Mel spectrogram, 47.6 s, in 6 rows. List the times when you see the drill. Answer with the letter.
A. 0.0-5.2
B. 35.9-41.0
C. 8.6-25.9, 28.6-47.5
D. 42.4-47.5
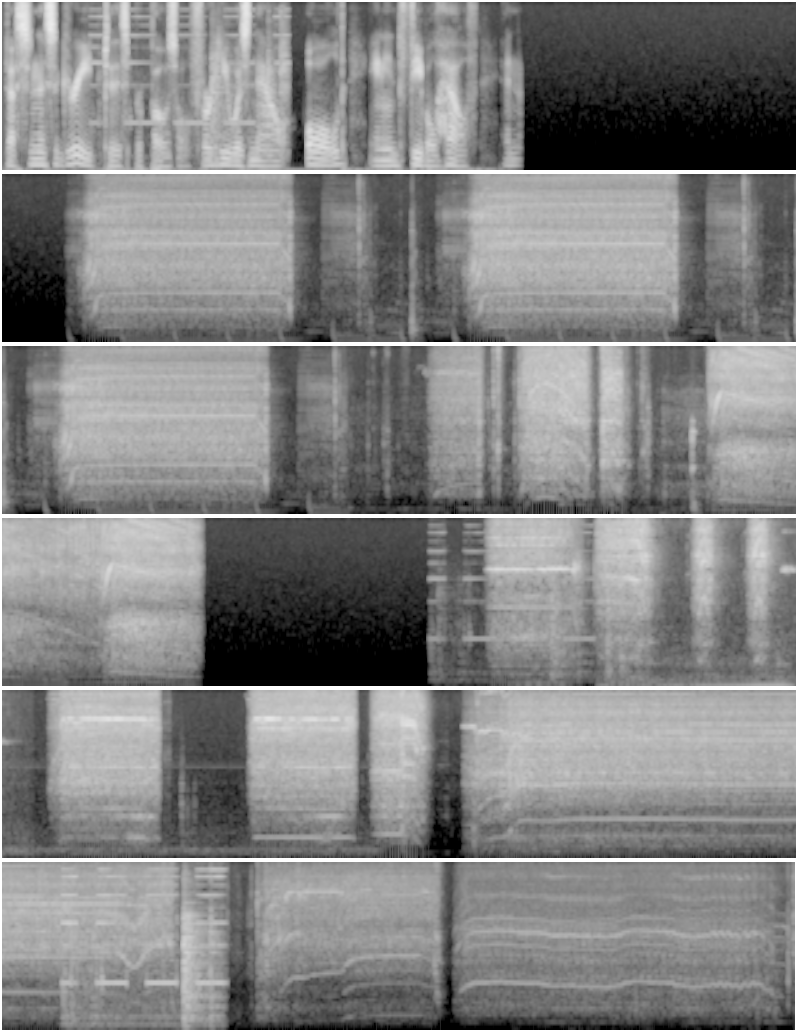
C.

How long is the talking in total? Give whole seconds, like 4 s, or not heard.
5 s.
